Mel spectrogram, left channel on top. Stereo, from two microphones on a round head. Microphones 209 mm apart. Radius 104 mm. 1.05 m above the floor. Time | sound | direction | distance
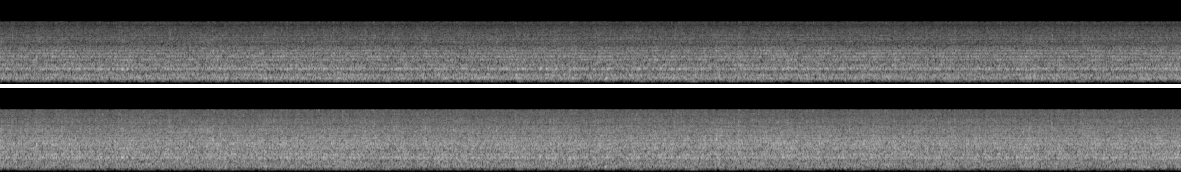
0.0 | running water | 80° right | 0.9 m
